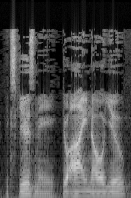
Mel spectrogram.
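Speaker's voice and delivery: slow, cold pretend-not-to-know-you; haughty snub. Rabbi snubbing the father in a restaurant, slow and lofty.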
